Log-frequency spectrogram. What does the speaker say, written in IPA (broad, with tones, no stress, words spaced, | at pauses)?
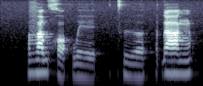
va˧wxɔ˧˩hwe̤˨˩ | t̪ʰɨ̤˨˩ə̯ | ɗa˧ŋ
